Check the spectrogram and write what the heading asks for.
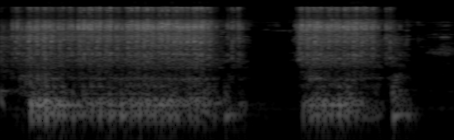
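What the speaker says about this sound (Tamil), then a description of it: "மேலே வந்து ஒரு டாப் ஸ்டிச் வந்து போட்டுக்குங்க" A sewing machine top-stitches a dart on a bra-style blouse cup, running steadily in two close, even bursts with a short pause between them.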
